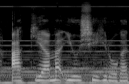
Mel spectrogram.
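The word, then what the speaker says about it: 秋山成勲: 한자 추성훈의 일본식으로 매산자를 더한 추산성훈. 이것을 일본식 발음으로 읽으면 아키야마 요시히로가 된다. 추성훈이 격투기 선수가 되기 전부터 가깝게 지내는 일본인 친구 우메다 씨.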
